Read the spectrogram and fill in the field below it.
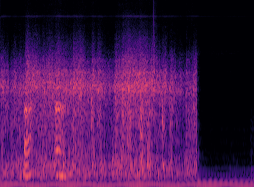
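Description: A train rattles and roars along the tracks.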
